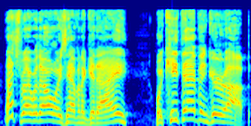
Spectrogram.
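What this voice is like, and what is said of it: Poor put-on Australian accent. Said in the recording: “that's a horrible Australian accent. I'm working on it.”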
